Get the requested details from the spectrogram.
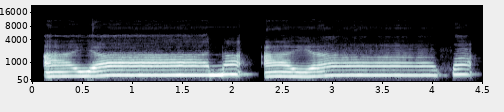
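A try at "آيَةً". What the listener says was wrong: Kan ayah panjang, Neng. Ini kan panjang.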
